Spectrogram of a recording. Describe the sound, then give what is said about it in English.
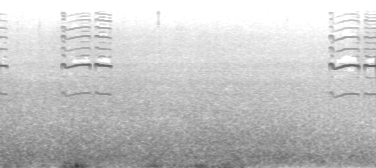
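Bird calls on the beach at East Beach, Point Pelee: two bursts of quick, high, repeated chirps, one early and one at the end, over a steady wash of wind and surf. “Huh, wonder what that bird was saying.”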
